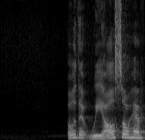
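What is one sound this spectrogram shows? An elderly woman speaks calmly through a microphone in an echoing hall.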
